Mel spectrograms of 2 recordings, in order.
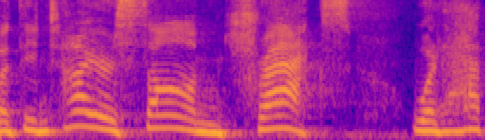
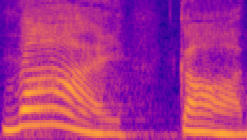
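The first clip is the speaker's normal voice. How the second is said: heavy stress on the word my. Explaining the phrase's original emphasis, with stress on the word my. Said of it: "the emphasis is on the first part. It's on my God".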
